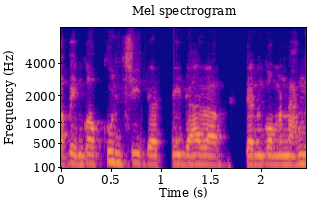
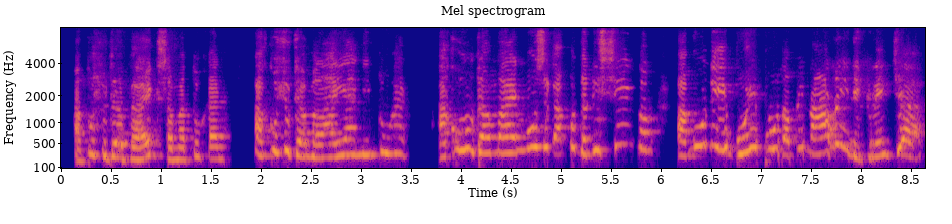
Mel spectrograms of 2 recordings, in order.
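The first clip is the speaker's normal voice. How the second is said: mock self-righteous boast; 10 semitones higher, 4 dB louder than usual. Parodying self-righteous worshipper.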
